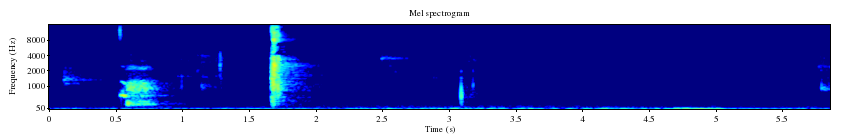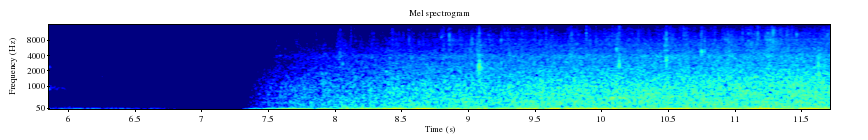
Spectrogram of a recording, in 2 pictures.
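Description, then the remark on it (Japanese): Steady rain starts suddenly after a few seconds of quiet broken by scattered clicks and taps, then keeps pouring as a dense, even hiss with no one speaking. “雨、止まないね。”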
